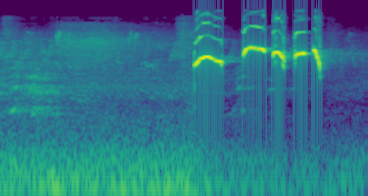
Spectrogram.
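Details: Female oriental magpie-robin singing to stimulate males: after quiet, a loud burst of four or five clear, slurred whistles, arching and dipping, packed within about a second.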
